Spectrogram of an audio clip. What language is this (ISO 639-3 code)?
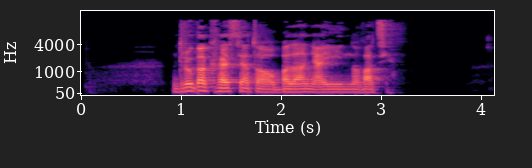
pol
